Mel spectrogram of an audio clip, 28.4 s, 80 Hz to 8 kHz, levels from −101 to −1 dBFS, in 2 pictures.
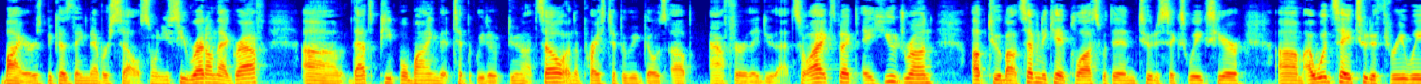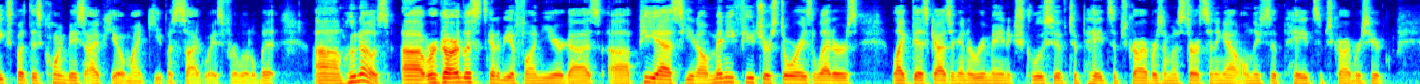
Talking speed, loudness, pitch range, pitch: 240 wpm, -23 LUFS, 105-130 Hz, 115 Hz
